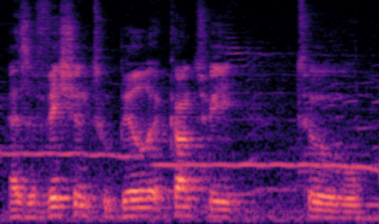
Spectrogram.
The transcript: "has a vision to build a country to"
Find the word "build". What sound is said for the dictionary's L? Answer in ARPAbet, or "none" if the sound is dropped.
L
